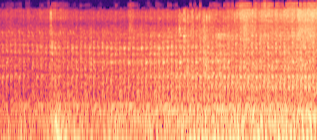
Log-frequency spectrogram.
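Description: A vehicle engine idles while passengers board for a pilgrimage trip to Adamapur, a steady low rumble that holds close and even for a few seconds with no talk.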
